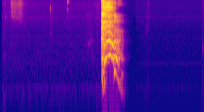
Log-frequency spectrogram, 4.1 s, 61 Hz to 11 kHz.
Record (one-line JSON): {"cough_length": "4.1 s", "cough_amplitude": 32135, "cough_signal_mean_std_ratio": 0.25, "survey_phase": "beta (2021-08-13 to 2022-03-07)", "age": "65+", "gender": "Male", "wearing_mask": "Yes", "symptom_none": true, "smoker_status": "Ex-smoker", "respiratory_condition_asthma": false, "respiratory_condition_other": false, "recruitment_source": "Test and Trace", "submission_delay": "2 days", "covid_test_result": "Negative", "covid_test_method": "RT-qPCR"}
